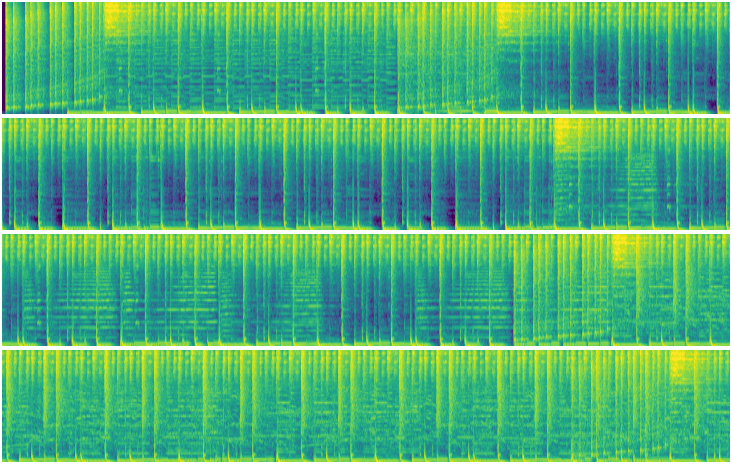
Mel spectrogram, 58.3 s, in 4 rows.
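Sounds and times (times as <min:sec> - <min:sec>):
commercial instrumental music: 0:00.1 - 0:58.2
laughter: 0:40.3 - 0:58.2.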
